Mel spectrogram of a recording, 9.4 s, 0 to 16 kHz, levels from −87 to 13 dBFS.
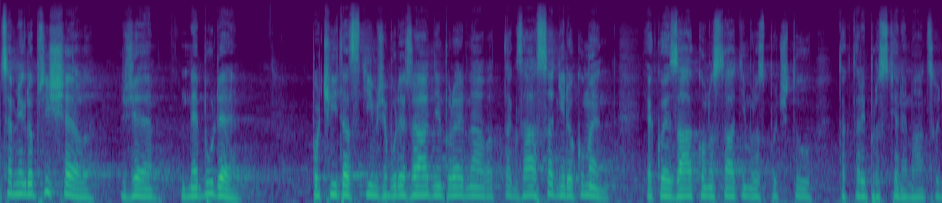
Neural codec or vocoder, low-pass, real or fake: none; 14.4 kHz; real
